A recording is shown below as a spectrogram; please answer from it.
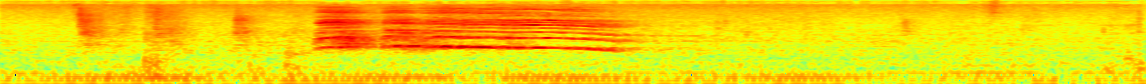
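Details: A rooster gives one long morning crow of about a second and a half, harmonic and slightly falling at the end, over a steady low hum.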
